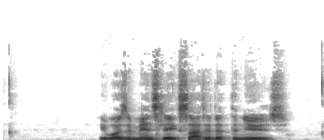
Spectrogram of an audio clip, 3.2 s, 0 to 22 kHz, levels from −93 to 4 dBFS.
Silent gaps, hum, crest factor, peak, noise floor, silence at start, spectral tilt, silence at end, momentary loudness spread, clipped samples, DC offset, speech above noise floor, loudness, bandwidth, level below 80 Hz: none; none; 18 dB; -2 dBFS; -74 dBFS; 1 s; -4.5 dB/octave; 0.4 s; 10 LU; under 0.1%; under 0.1%; 55 dB; -19 LUFS; 14.5 kHz; -54 dBFS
